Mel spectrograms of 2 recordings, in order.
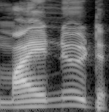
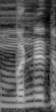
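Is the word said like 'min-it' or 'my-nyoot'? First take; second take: my-nyoot; min-it. First: It sounds like 'my-nyoot', stress on the second syllable. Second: It sounds like 'min-it', stress on the first syllable. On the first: It means very small. The speaker calls it right. "इसे क्या पढ़ोगे? माइन्यूट" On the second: It names the unit of time on a clock. The speaker calls it wrong. "इसको मिनट मत पढ़ना"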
